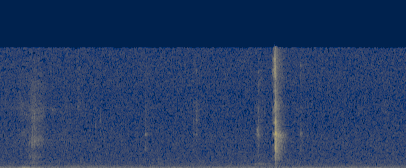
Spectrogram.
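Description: Small scissors snip a thread.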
